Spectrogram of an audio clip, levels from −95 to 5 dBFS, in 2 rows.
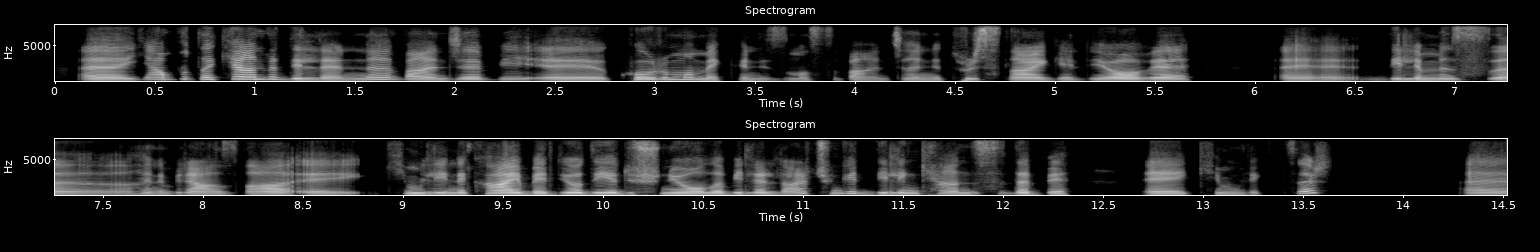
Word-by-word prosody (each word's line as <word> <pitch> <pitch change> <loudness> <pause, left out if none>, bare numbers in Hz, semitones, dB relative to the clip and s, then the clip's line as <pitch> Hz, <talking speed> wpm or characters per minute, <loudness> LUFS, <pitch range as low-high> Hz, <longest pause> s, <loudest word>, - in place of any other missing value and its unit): Eee, 200 -1 +4
ya, 245 - -1
bu 325 - -9
da 285 - +4
kendi 310 -2 +4
dillerini 190 +6 -1
bence 225 +2 +1
bir, 225 0 -9
eee, 185 -3 -1
koruma 245 +1 +2
mekanizması 160 -5 -9
bence. 155 +3 -9
Hani, 180 -1 -9
turistler 195 0 0
geliyor 185 +3 +1
ve, 200 +2 +2 0.5
eee, 175 0 -6
dilimiz, 200 0 -1
eee, 175 0 -1 0.2
hani, 185 -3 -8
biraz 175 -3 -2
daha, 190 +3 +3
eee, 170 -1 -4
kimliğini 200 0 0
kaybediyor 200 -3 +6
diye 215 0 +5
düşünüyor 200 0 0
olabilirler. 190 +2 +1
Çünkü 230 -3 -5
dilin 210 +3 0
kendisi 200 -1 -4
de 200 -6 +2
bir, 170 0 -2 0.4
eee, 175 -1 +2
kimliktir. 180 - -6 0.7
Eee, - - -1
195 Hz, 150 wpm, -23 LUFS, 180-215 Hz, 0.7 s, kaybediyor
